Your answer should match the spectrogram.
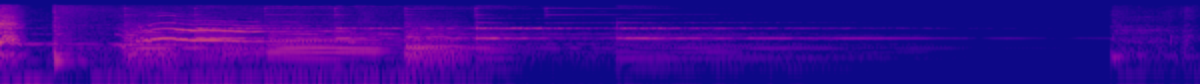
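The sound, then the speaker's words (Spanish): A cat in a cat café lets out a single drawn-out meow, fairly loud, its rising wail trailing off into a fading ringing tone, with a short burst of background noise at the end. “私はこの猫が好きです猫カフェってリラックスできるよね”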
